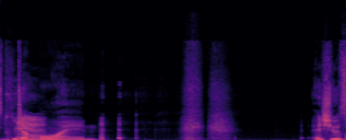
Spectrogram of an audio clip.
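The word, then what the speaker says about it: Des Moines: like an easy cross word and she goes Des Moes and I was like what is she Des Moes Iowa and I went it's de Mo and she was like no it's not and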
